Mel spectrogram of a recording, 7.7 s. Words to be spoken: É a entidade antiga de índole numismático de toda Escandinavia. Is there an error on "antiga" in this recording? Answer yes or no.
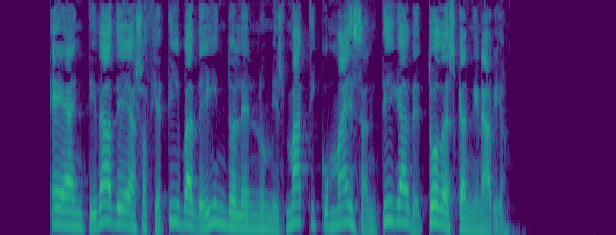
yes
